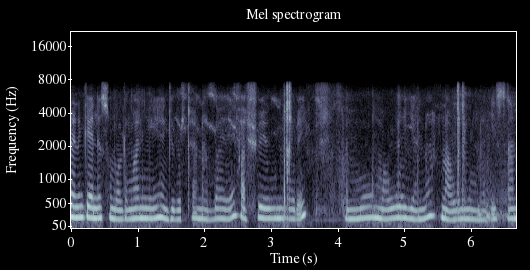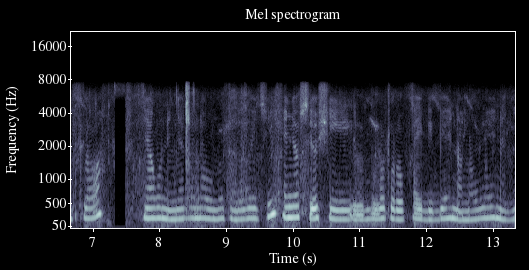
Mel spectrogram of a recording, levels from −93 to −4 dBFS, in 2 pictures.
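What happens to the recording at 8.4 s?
At 8.4 s, as throughout, the speech runs through an AMR wideband (HD Voice) codec at a low mode, which fits 8.85 kbit/s, so the speech is plainly rough and raspy.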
